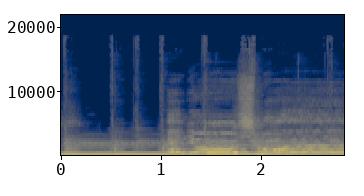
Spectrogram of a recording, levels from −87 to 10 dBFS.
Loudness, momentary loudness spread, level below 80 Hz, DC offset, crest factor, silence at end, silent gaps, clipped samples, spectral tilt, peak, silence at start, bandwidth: -17 LUFS; 6 LU; -54 dBFS; under 0.1%; 14 dB; 0 s; none; under 0.1%; -6 dB/octave; -2 dBFS; 0 s; 15.5 kHz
